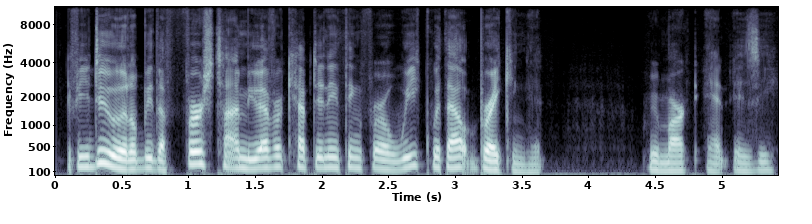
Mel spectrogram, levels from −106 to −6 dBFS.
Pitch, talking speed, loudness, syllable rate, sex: 140 Hz, 230 wpm, -19 LUFS, 6.4 syllables/s, male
